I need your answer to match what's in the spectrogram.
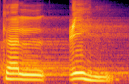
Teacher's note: huruf na dibaca tipis, ya, karena sebelumnya berharokat ha sukun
